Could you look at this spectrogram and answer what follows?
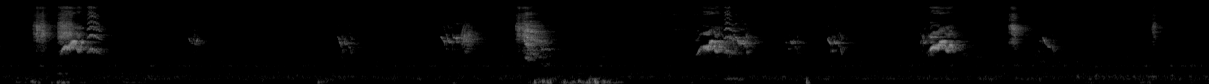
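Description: Young cockatiels chirping and squawking: about a dozen short, harsh calls at irregular intervals.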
